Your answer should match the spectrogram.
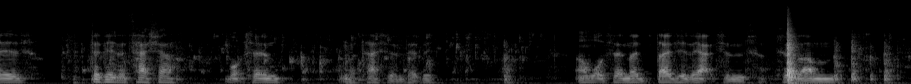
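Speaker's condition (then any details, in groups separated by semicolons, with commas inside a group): Tongue cancer; half tongue removed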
